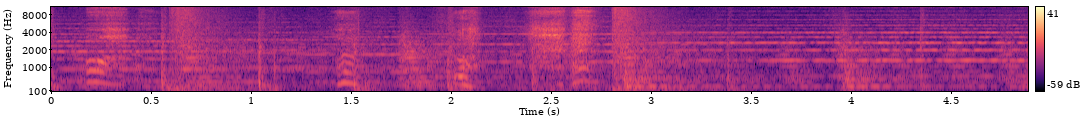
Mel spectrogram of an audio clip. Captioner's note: Freddie breathing heavy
